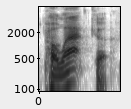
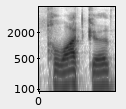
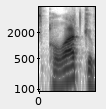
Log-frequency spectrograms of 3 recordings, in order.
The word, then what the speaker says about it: Palatka: Palatka. – Yeah, I think I was saying Palatka, but it's Palatka, Florida. February 17th.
